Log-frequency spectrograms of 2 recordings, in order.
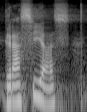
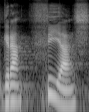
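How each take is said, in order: First: A Mexican accent, with an s sound. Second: A Spanish accent, with a th sound.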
